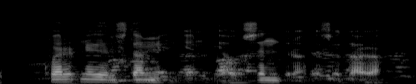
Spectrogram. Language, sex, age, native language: Icelandic, male, 14, Icelandic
